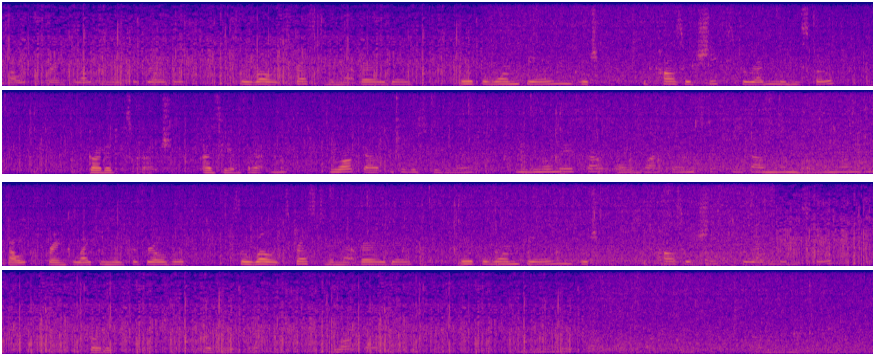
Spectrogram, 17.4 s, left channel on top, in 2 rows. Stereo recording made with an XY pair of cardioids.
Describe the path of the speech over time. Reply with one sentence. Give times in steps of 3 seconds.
You can hear the speech on the right from 0 s, in the centre from 3 s and on the left from 6 s.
